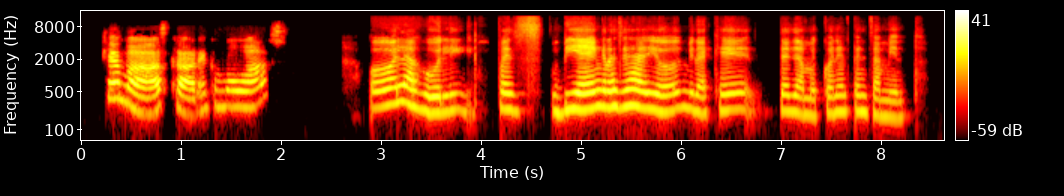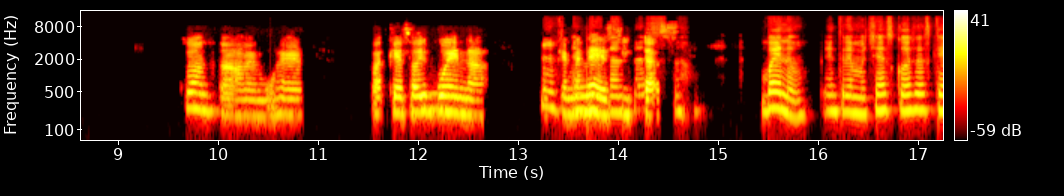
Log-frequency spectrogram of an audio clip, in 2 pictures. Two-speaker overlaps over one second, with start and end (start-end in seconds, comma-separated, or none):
13.2-14.5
